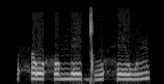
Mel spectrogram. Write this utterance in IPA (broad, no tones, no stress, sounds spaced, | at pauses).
ħ o h o ŋ e ɡ͡ǀ ø h e w y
